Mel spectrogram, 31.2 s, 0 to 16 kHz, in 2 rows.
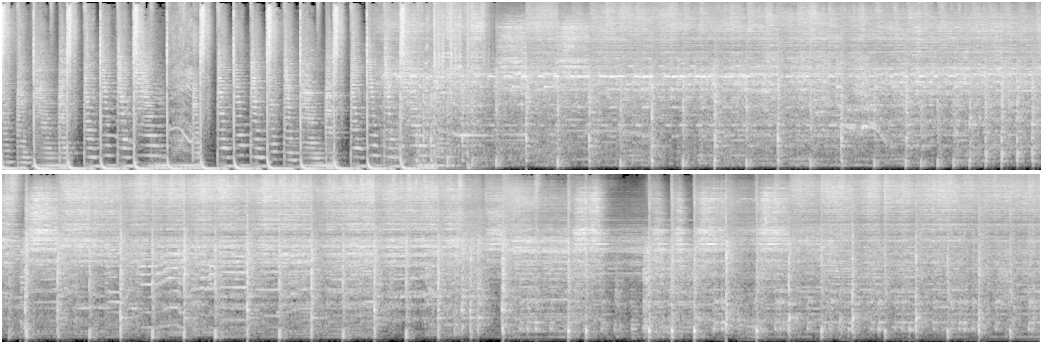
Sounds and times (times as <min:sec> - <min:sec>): Music: 0:00.0 - 0:31.1.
